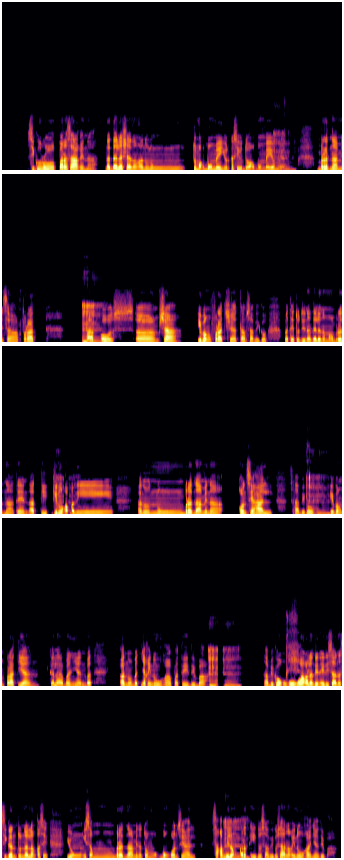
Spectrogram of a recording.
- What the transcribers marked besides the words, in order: other background noise
- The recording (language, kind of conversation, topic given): Filipino, unstructured, Ano ang nararamdaman mo kapag hindi natutupad ng mga politiko ang kanilang mga pangako?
